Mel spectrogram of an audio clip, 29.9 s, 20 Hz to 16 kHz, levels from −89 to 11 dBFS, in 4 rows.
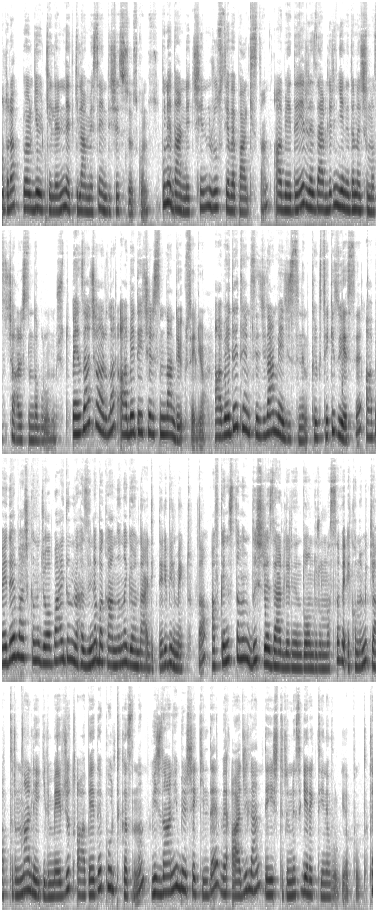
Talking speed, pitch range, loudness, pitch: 120 wpm, 195-260 Hz, -15 LUFS, 220 Hz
